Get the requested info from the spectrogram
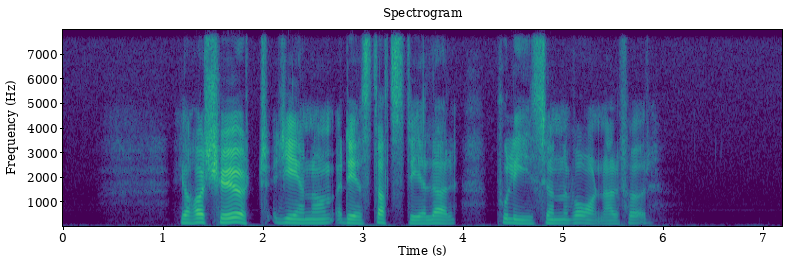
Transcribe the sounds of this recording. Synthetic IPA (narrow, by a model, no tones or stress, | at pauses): jɑːɡɦaɕøːʈjeːnɔmd̪ɛst̪at̪sd̪eːlaɾ | pʰʊliːsənvɑːɳaɾfœɾ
